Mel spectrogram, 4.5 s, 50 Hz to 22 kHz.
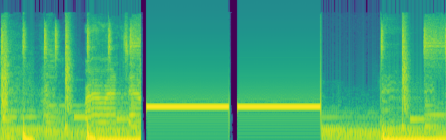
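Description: Hip hop track with a steady 1 kHz censor bleep that blanks out the music for nearly two seconds in the middle, broken once by a brief click. The music comes back quietly just after and is at full level again near the end.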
